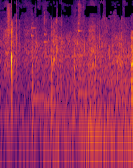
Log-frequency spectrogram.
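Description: Footsteps and knocks from a handheld camera on the move, over a low, steady rumble of city background noise. Faint music plays briefly about a third of the way in.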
